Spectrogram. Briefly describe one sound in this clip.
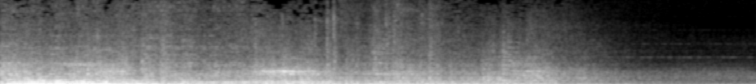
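A steam locomotive chuffs and hisses.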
